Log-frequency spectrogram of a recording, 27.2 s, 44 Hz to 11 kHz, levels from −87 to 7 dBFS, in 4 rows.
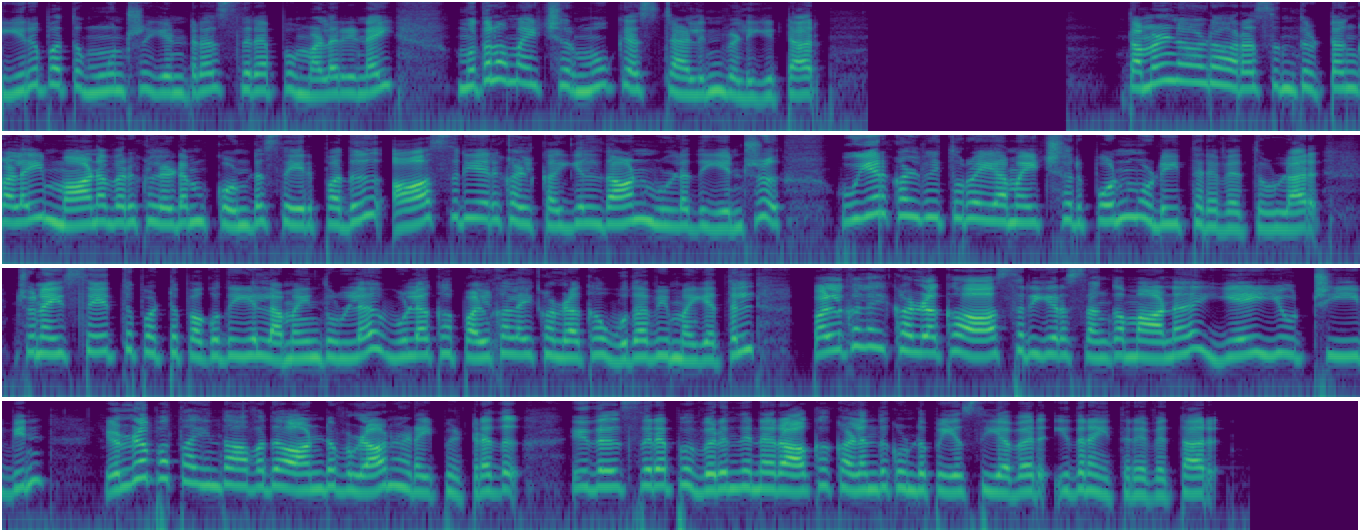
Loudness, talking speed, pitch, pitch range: -25 LUFS, 115 wpm, 270 Hz, 245-295 Hz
